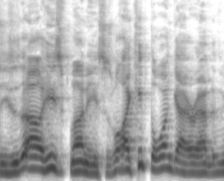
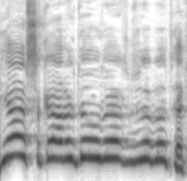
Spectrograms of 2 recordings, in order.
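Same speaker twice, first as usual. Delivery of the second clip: put-on very high-pitched, slow, drawn-out drunken talk. Showing the other lizard-man brother, who is always drunk: put-on drunk voice. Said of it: "is always drunk for some reason. And he's always like".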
